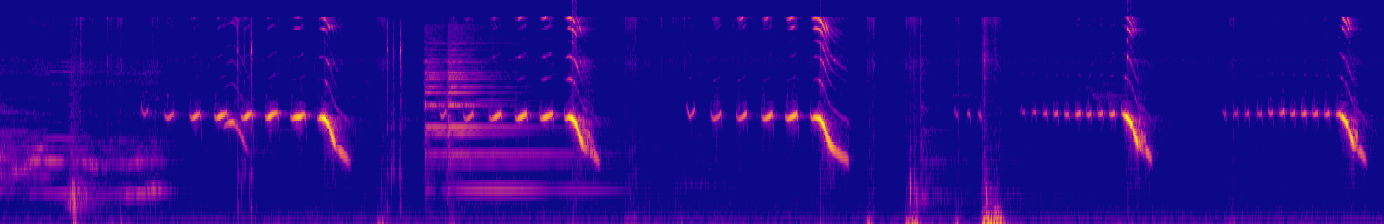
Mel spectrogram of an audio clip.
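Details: Sirtu in captivity showing its full range: repeated runs of rapid high piping notes each ending in a steep falling slur, one stretch overlaid by a steady tonal hum, plus a few low knocks.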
